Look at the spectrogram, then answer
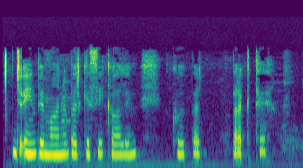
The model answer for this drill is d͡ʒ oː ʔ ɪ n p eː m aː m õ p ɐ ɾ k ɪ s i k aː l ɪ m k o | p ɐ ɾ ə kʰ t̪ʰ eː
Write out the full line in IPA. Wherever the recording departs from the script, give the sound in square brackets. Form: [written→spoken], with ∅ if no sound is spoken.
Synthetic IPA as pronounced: d͡ʒ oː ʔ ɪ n p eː m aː [m→n] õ p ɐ ɾ k ɪ s i k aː l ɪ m k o | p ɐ ɾ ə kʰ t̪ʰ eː

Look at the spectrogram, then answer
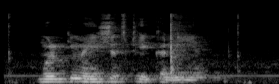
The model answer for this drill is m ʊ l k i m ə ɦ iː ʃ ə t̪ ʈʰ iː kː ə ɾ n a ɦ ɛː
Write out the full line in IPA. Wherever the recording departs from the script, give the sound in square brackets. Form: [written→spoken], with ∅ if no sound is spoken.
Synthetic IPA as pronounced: m ʊ l k i m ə ɦ iː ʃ ə t̪ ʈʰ iː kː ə ɾ n [a→i] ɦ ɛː

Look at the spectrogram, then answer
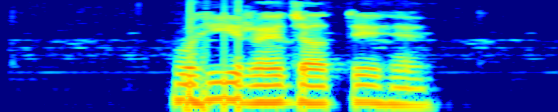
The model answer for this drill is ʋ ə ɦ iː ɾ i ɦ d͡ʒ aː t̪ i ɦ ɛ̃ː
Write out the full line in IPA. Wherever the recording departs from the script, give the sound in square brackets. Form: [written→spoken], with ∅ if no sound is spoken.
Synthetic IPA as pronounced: ʋ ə ɦ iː ɾ [i→ɛ] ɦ d͡ʒ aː t̪ [i→e] ɦ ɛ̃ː

